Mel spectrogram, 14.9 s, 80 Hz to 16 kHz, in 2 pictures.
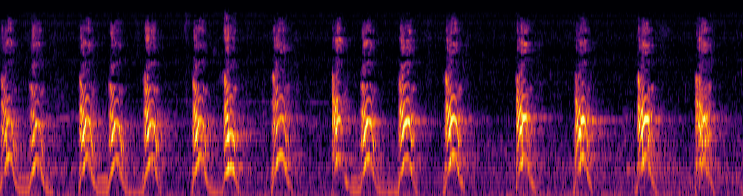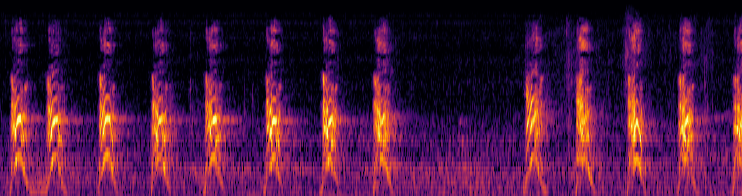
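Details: Hunting dog in training, wild boar hunting, persistently baying at young boars on 6 March 2013: loud sharp barks repeated almost twice a second in a steady run, a short pause near the end, then barking resumes.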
